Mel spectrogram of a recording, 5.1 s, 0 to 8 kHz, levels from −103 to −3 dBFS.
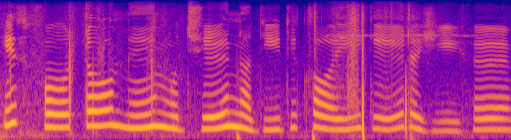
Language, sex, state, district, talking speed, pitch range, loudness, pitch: Hindi, female, Madhya Pradesh, Katni, 105 wpm, 230-285 Hz, -25 LUFS, 260 Hz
